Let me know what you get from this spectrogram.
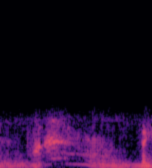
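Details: Domestic cat giving a short, soft meow that bends up and down, half masked by low room hum, with a man speaking quietly nearby.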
